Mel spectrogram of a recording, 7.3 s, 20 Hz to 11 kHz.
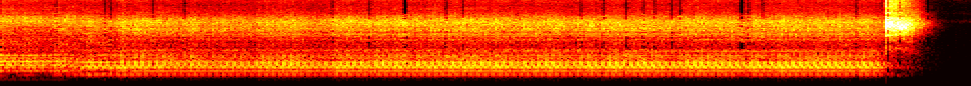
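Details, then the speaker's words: Free air compressor, repaired, previously stuck below 30 psi, now holding good pressure: loud even motor drone at steady pitch, then a clean cut-off; normal running. "so that all works now don't forget it wouldn't go above 30 psi when i got it so that's just sitting there now so let's blow a bit of air off blow a bit of dust off as well"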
